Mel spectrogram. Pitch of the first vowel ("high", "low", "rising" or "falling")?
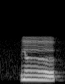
low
